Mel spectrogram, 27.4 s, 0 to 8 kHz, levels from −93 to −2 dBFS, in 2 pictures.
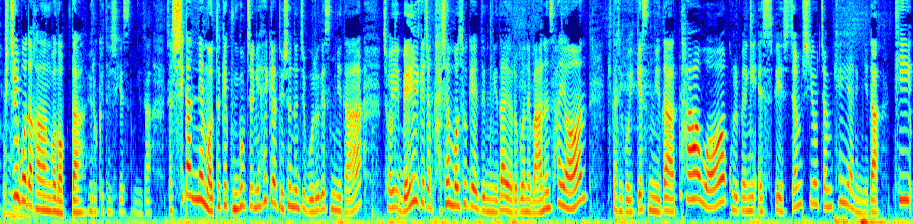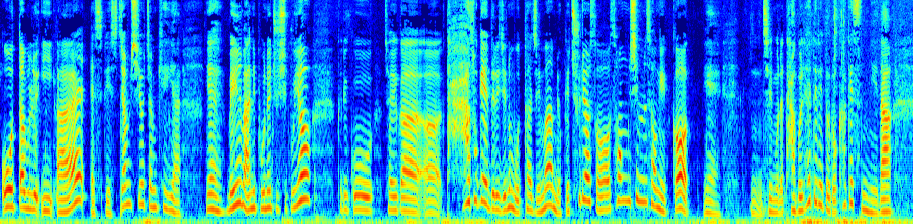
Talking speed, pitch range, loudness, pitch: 350 characters per minute, 175-260 Hz, -20 LUFS, 200 Hz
